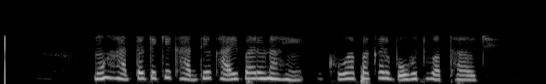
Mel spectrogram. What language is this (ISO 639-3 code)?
ori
